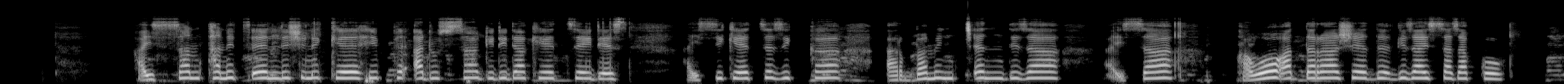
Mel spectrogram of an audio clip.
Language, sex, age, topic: Gamo, female, 25-35, government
